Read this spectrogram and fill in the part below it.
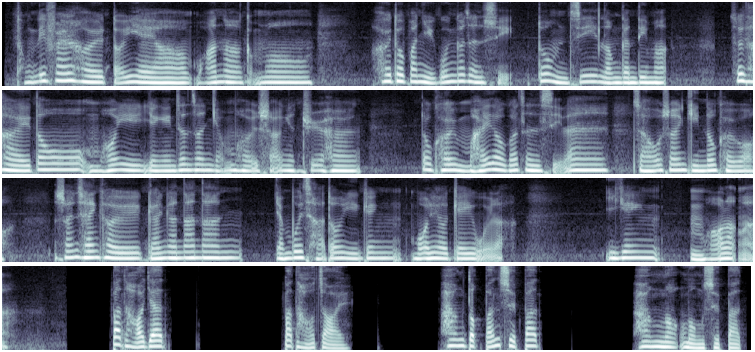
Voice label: cantonese; shame to parents; radio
